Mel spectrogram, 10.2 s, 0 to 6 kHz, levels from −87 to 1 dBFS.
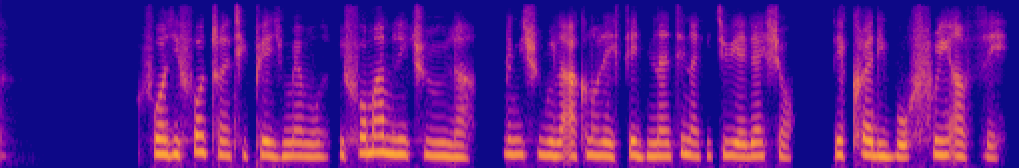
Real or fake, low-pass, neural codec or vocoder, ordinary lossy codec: fake; 5.4 kHz; codec, 16 kHz, about 1 kbps, DyCAST, with the encoder's durations; none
